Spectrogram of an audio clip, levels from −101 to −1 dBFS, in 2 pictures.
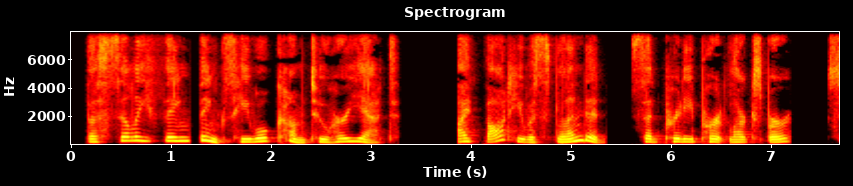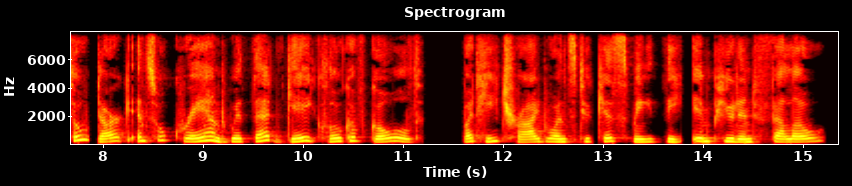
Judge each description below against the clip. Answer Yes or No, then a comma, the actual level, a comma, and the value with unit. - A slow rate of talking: No, average, 155 wpm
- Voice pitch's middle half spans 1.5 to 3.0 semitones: No, average, 3.4 semitones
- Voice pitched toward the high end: Yes, high, 210 Hz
